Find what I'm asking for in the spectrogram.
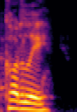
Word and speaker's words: Caudalie: But right now, as far as like brands go, I'm obsessed with Caudalie, I think is how you say it. – Yeah, Caudalie.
